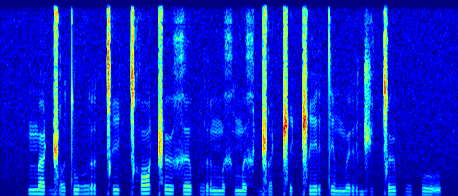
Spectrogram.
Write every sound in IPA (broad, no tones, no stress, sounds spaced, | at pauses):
m œ ɡ͡ǁ o t w o̤ r ǀ i ǀʰ ɔ ǁ ʉ x ɘ p o̤ r m ɘ x m ɘ x ɡ͡ǁ œ ǁ i ǁ i r t i m ʉ r d͡ʒ i̤ ǀ ʉ p o̤ p u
